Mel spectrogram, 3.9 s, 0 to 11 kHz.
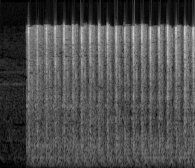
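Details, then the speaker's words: Serviced 1970 Hermes 3000 portable typewriter: crisp, even keystrokes at about five per second, each striking cleanly with no skips, double hits or sticking. The typing action is normal. "As you can see, all the keys type nice and none of them skip or stick."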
